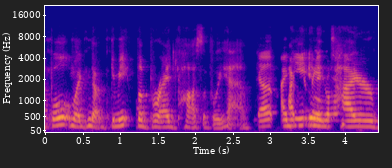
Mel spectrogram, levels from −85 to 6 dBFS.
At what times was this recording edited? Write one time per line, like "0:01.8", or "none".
0:01.2
0:01.7
0:03.3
